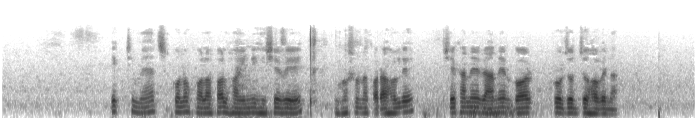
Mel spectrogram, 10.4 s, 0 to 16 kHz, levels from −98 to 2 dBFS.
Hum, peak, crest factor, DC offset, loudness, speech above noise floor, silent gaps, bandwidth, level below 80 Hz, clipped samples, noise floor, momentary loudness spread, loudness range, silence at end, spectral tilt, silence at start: none; -6 dBFS; 20 dB; under 0.1%; -25 LUFS; 36 dB; none; 7.2 kHz; -50 dBFS; under 0.1%; -60 dBFS; 11 LU; 5 LU; 0.55 s; -8 dB/octave; 1.65 s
